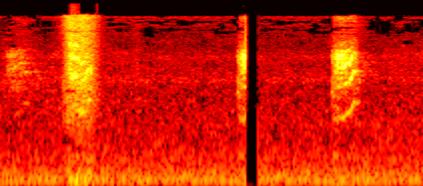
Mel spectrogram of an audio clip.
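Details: Female double-collared seedeater in breeding condition calling to excite males: three brief, high, squeaky notes, one slurring downward, with a sharp click in between and soft low hum behind.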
